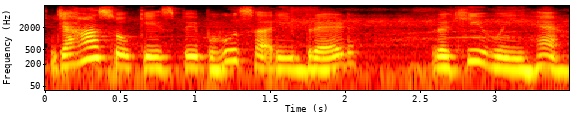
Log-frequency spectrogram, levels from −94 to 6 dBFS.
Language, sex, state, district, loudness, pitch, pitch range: Hindi, female, Gujarat, Valsad, -20 LUFS, 160 Hz, 150-180 Hz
